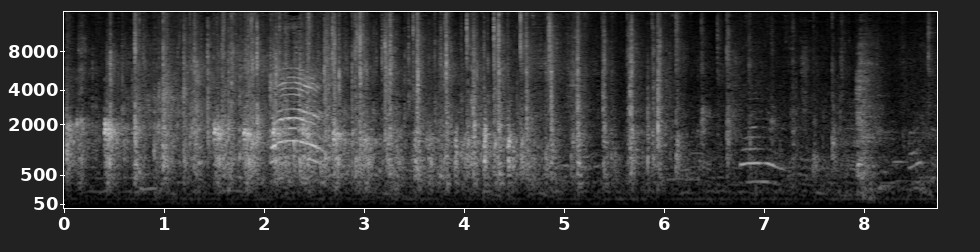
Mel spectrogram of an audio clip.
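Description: Small group applauding by hand, with a voice or two calling out over the clapping. The clapping is loudest a couple of seconds in and thins out before the end.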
